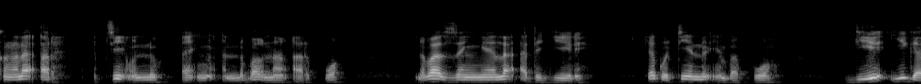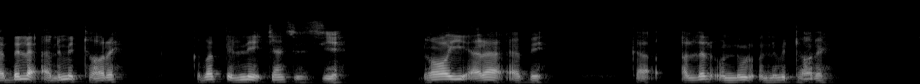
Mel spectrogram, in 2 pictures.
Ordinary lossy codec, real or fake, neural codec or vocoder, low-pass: MP3, 64 kbps; fake; codec, 44.1 kHz, 7.8 kbps, Pupu-Codec; 14.4 kHz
